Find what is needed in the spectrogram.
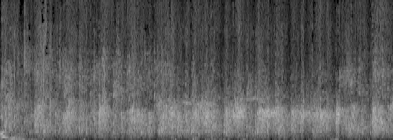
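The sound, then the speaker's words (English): A large crowd applauds steadily at the close of a live Q&A with Ray Parlour, a dense wash of many hands clapping at once that stays loud and even throughout without pausing. “Can we have a It'd big like round shower. Of applause?”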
